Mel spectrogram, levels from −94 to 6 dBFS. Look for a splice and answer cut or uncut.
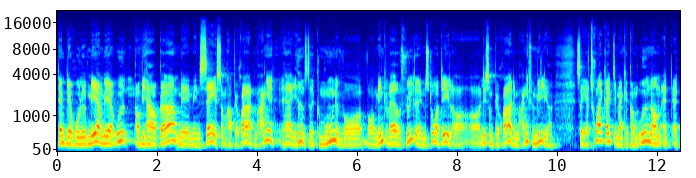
uncut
